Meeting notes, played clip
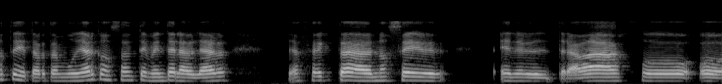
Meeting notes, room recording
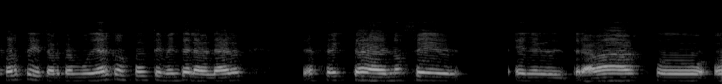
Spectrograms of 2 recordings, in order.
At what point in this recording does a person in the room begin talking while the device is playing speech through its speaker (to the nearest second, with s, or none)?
none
